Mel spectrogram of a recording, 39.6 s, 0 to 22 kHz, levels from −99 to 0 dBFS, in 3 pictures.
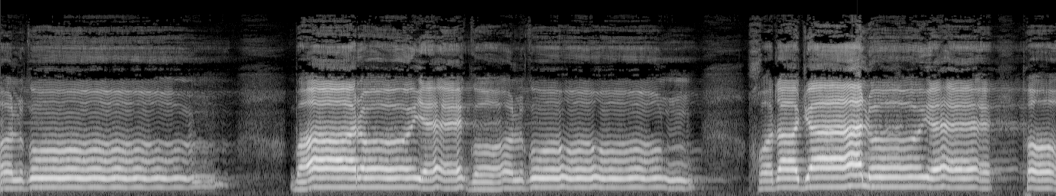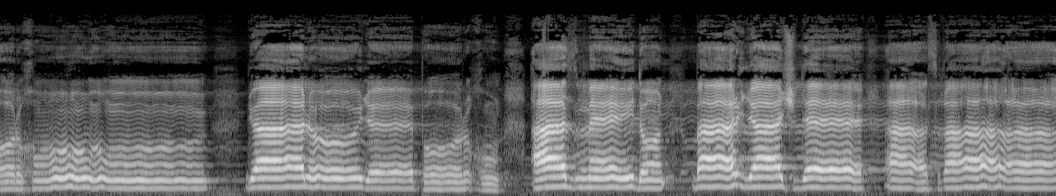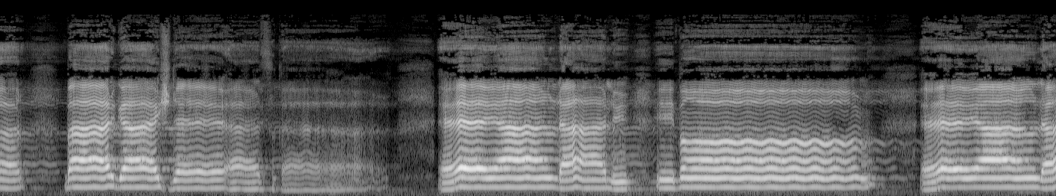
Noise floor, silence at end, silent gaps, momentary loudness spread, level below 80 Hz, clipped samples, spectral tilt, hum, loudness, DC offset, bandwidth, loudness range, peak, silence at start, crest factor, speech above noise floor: -52 dBFS; 0 s; none; 15 LU; -64 dBFS; under 0.1%; -4.5 dB/octave; none; -17 LUFS; under 0.1%; 13.5 kHz; 6 LU; 0 dBFS; 0 s; 18 dB; 35 dB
